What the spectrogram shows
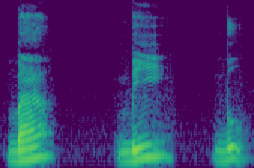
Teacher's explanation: Untuk makhraj ba, ngatupnya bibir tidak kaku atau tidak ditekan ya, lemes. Ba, bi, bu.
